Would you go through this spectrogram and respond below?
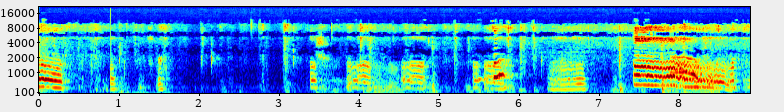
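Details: Labrador Retriever puppies just over three weeks old, play fighting with each other indoors; a run of high, squeaky whines and yelps with wavering pitch, in short bursts, ending in a louder cluster of squeals.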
